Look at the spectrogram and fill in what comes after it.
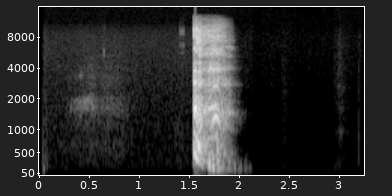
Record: {"cough_length": "3.3 s", "cough_amplitude": 31289, "cough_signal_mean_std_ratio": 0.21, "survey_phase": "beta (2021-08-13 to 2022-03-07)", "age": "45-64", "gender": "Female", "wearing_mask": "No", "symptom_runny_or_blocked_nose": true, "symptom_sore_throat": true, "smoker_status": "Ex-smoker", "respiratory_condition_asthma": false, "respiratory_condition_other": false, "recruitment_source": "Test and Trace", "submission_delay": "0 days", "covid_test_result": "Positive", "covid_test_method": "LFT"}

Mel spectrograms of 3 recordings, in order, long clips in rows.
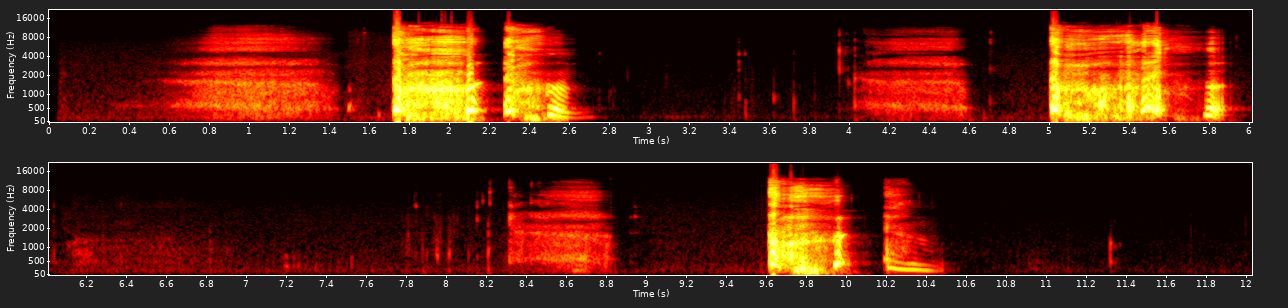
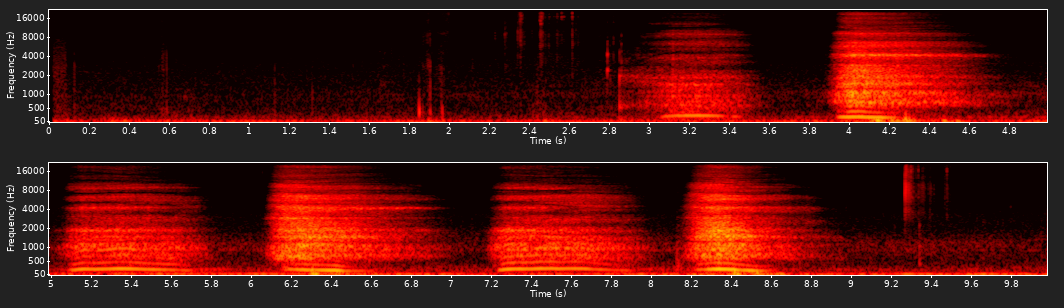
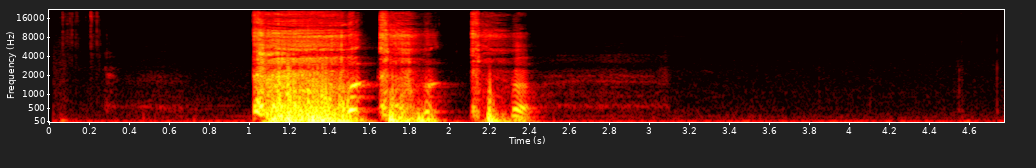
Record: {"three_cough_length": "12.0 s", "three_cough_amplitude": 32768, "three_cough_signal_mean_std_ratio": 0.27, "exhalation_length": "10.0 s", "exhalation_amplitude": 1886, "exhalation_signal_mean_std_ratio": 0.55, "cough_length": "4.8 s", "cough_amplitude": 20247, "cough_signal_mean_std_ratio": 0.34, "survey_phase": "beta (2021-08-13 to 2022-03-07)", "age": "18-44", "gender": "Female", "wearing_mask": "Yes", "symptom_cough_any": true, "symptom_new_continuous_cough": true, "symptom_runny_or_blocked_nose": true, "symptom_fatigue": true, "symptom_headache": true, "symptom_change_to_sense_of_smell_or_taste": true, "symptom_loss_of_taste": true, "symptom_onset": "4 days", "smoker_status": "Current smoker (1 to 10 cigarettes per day)", "respiratory_condition_asthma": false, "respiratory_condition_other": false, "recruitment_source": "Test and Trace", "submission_delay": "2 days", "covid_test_result": "Positive", "covid_test_method": "RT-qPCR", "covid_ct_value": 29.5, "covid_ct_gene": "N gene"}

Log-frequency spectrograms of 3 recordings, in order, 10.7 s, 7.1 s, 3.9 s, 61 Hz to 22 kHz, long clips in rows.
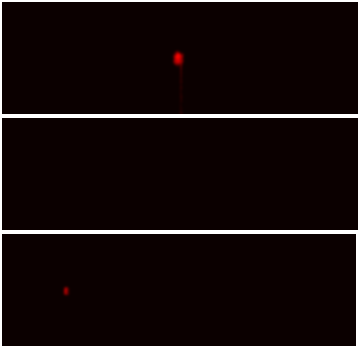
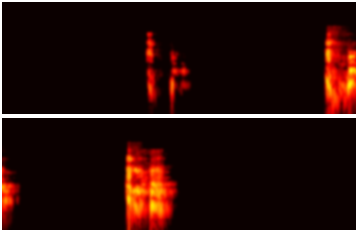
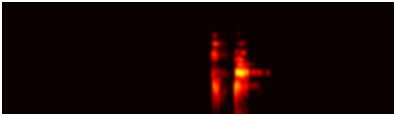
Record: {"exhalation_length": "10.7 s", "exhalation_amplitude": 464, "exhalation_signal_mean_std_ratio": 0.07, "three_cough_length": "7.1 s", "three_cough_amplitude": 28200, "three_cough_signal_mean_std_ratio": 0.21, "cough_length": "3.9 s", "cough_amplitude": 19248, "cough_signal_mean_std_ratio": 0.14, "survey_phase": "beta (2021-08-13 to 2022-03-07)", "age": "65+", "gender": "Female", "wearing_mask": "No", "symptom_none": true, "smoker_status": "Never smoked", "respiratory_condition_asthma": false, "respiratory_condition_other": false, "recruitment_source": "REACT", "submission_delay": "3 days", "covid_test_result": "Negative", "covid_test_method": "RT-qPCR", "influenza_a_test_result": "Negative", "influenza_b_test_result": "Negative"}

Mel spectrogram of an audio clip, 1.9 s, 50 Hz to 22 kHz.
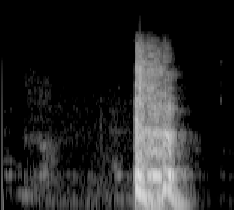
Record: {"cough_length": "2.0 s", "cough_amplitude": 30966, "cough_signal_mean_std_ratio": 0.33, "survey_phase": "beta (2021-08-13 to 2022-03-07)", "age": "45-64", "gender": "Female", "wearing_mask": "No", "symptom_none": true, "symptom_onset": "13 days", "smoker_status": "Ex-smoker", "respiratory_condition_asthma": false, "respiratory_condition_other": false, "recruitment_source": "REACT", "submission_delay": "4 days", "covid_test_result": "Negative", "covid_test_method": "RT-qPCR", "influenza_a_test_result": "Negative", "influenza_b_test_result": "Negative"}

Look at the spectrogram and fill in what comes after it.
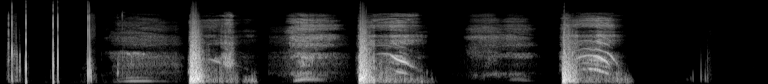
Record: {"exhalation_length": "7.7 s", "exhalation_amplitude": 32768, "exhalation_signal_mean_std_ratio": 0.33, "survey_phase": "beta (2021-08-13 to 2022-03-07)", "age": "18-44", "gender": "Male", "wearing_mask": "No", "symptom_shortness_of_breath": true, "symptom_fatigue": true, "smoker_status": "Ex-smoker", "respiratory_condition_asthma": false, "respiratory_condition_other": false, "recruitment_source": "REACT", "submission_delay": "1 day", "covid_test_result": "Negative", "covid_test_method": "RT-qPCR", "influenza_a_test_result": "Negative", "influenza_b_test_result": "Negative"}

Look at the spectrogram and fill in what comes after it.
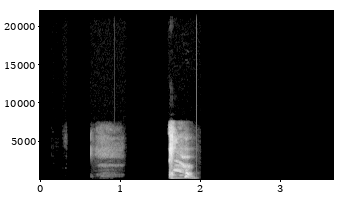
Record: {"cough_length": "3.7 s", "cough_amplitude": 28355, "cough_signal_mean_std_ratio": 0.2, "survey_phase": "beta (2021-08-13 to 2022-03-07)", "age": "18-44", "gender": "Female", "wearing_mask": "No", "symptom_none": true, "smoker_status": "Never smoked", "respiratory_condition_asthma": false, "respiratory_condition_other": false, "recruitment_source": "REACT", "submission_delay": "2 days", "covid_test_result": "Negative", "covid_test_method": "RT-qPCR"}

